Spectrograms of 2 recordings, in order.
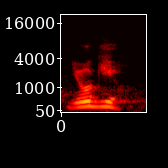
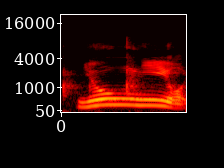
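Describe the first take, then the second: First: No extra sound comes before the second syllable. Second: An extra n sound comes before the second syllable. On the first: The speaker calls it right. "육이오라고 해야지" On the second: The speaker calls it wrong. "육에다가 이 할 때 소리상 니은이 첨가됐지? 그렇게 발음하면 안 된다는 거야"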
